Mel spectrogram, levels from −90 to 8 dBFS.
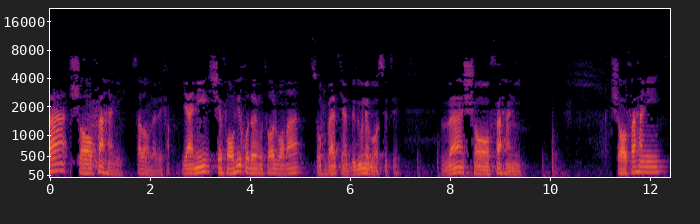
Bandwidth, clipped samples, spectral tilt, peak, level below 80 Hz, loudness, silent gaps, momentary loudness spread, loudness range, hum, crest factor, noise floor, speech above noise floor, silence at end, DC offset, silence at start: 7.6 kHz; under 0.1%; -7 dB/octave; -8 dBFS; -54 dBFS; -28 LUFS; none; 15 LU; 3 LU; none; 20 dB; -64 dBFS; 36 dB; 0.1 s; under 0.1%; 0 s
